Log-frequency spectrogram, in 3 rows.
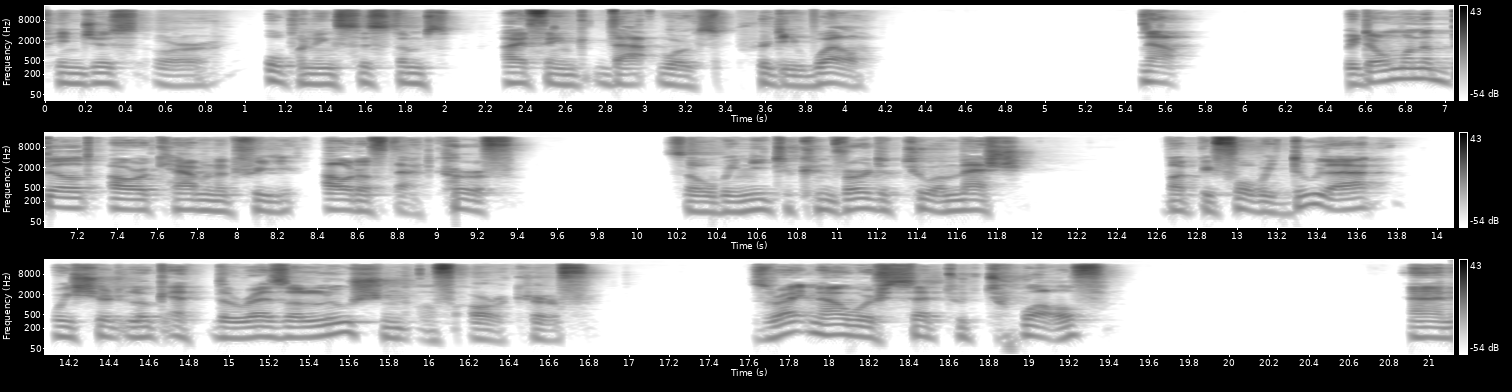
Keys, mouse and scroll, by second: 0.8 scroll down 1, 1.3 shift+middle click, 2.1-2.7 scroll up 2, 2.7 shift+middle click, 3.3 shift+middle click, 14.0 shift+middle click, 17.1 shift+middle click.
